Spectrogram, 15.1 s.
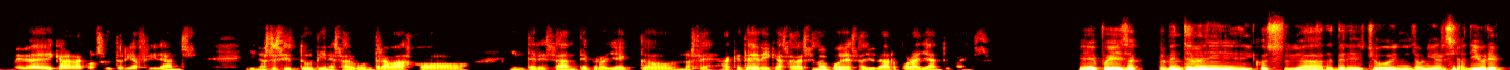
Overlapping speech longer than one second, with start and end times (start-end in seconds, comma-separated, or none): none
